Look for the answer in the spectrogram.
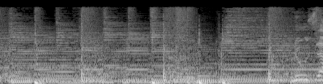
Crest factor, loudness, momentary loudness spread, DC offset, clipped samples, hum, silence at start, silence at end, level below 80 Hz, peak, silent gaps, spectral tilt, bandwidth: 16 dB; -17 LUFS; 3 LU; under 0.1%; under 0.1%; none; 0 s; 0 s; -22 dBFS; 0 dBFS; none; -5 dB/octave; 15.5 kHz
